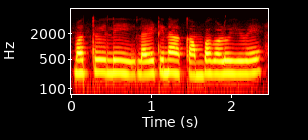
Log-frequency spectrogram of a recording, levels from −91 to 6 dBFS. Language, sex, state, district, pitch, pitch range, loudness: Kannada, female, Karnataka, Bidar, 235 Hz, 230-240 Hz, -16 LUFS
